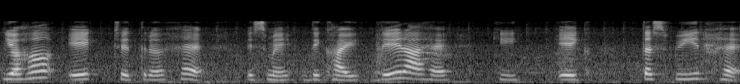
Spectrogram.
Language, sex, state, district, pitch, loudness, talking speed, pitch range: Hindi, female, Madhya Pradesh, Dhar, 245 Hz, -19 LUFS, 105 wpm, 215-315 Hz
